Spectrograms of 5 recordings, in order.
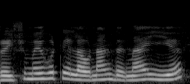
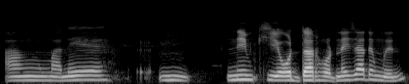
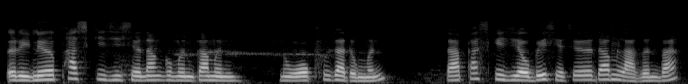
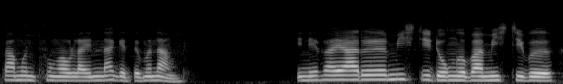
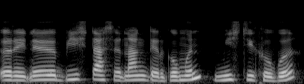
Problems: constant background noise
